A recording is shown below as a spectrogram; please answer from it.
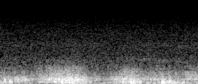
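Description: Thunder from a heavy thunderstorm, a low rolling rumble that swells about half a second in and eases off toward the end.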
